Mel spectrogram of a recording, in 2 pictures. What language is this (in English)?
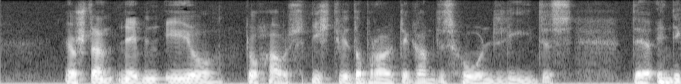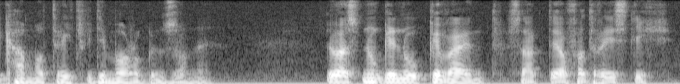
German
